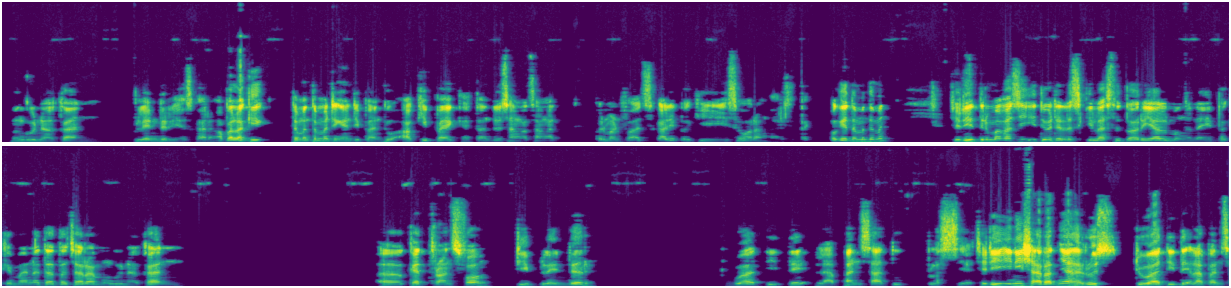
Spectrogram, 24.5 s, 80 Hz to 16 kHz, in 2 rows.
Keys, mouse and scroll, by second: 8.8 click, 9.3-10.7 scroll down 1, 10.7 click.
